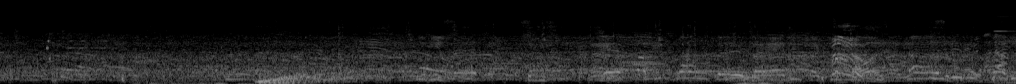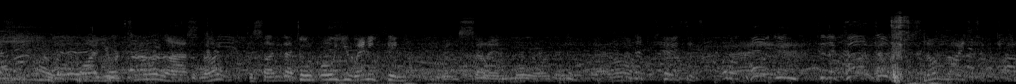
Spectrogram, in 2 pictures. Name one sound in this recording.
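A crowd of men and women chatters all around outdoors.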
